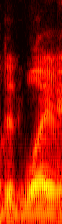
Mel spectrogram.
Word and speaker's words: Duduit: It's at Del Didway. My website is at Del Didway, and the last name is spelled Duduit.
